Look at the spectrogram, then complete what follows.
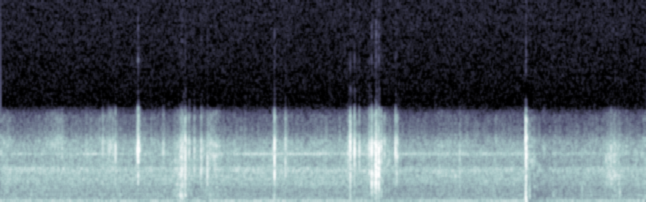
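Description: Long-handled bypass loppers snipping small girdling roots at a tree's root collar: several sharp snaps and clicks, the loudest about three and three-quarter seconds and five and a quarter seconds in, over a steady engine hum.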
